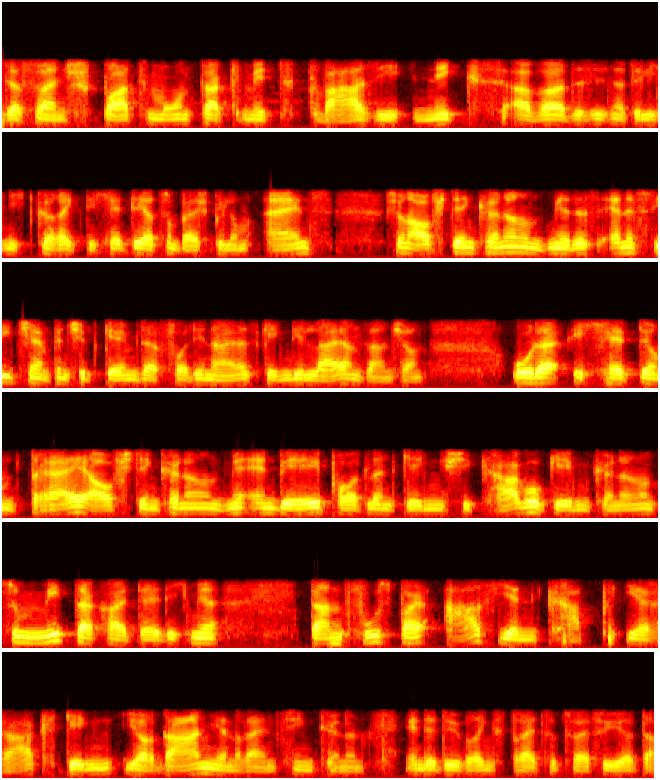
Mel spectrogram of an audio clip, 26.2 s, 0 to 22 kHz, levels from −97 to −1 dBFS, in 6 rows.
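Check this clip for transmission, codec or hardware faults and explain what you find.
There are two short bursts of AMR bit errors in this narrowband AMR mobile speech, which carries the usual 200 Hz to 3.5 kHz phone band.

The first runs from 7.24 to 7.36 s, between "um eins schon" and "können und mir das". The second runs from 19.60 to 19.85 s. Their lengths fit about six and twelve 20 ms frames. Errors in the weakly protected bits misplace the excitation pulses and skew the fine pitch, gain and spectral values, so the voice holds its pitch and level but goes briefly hoarse, scratchy and gargly.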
